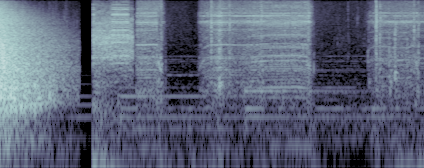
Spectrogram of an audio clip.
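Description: Film sound effects of an automated sentry gun: a loud blast from a burst of gunfire dies away in the first second, then the gun's mechanism whirs in three short stretches as it runs out of ammunition. A faint low music drone sits underneath.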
